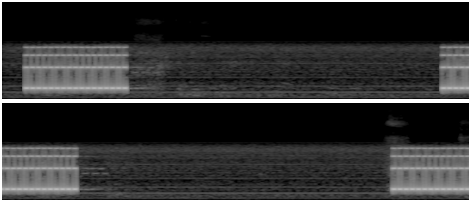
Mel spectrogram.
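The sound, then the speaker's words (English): Telephone ringing with an unusual foreign-style ring tone, which turns out to be a fax line. Three loud, buzzy ring bursts, each lasting about a second, are separated by long silent gaps. The third burst is cut off at the end. “I think it's a fax machine, or we just went to a different country. Tokyo, man. Sounds like a Tokyo ring.”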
